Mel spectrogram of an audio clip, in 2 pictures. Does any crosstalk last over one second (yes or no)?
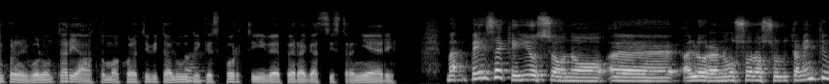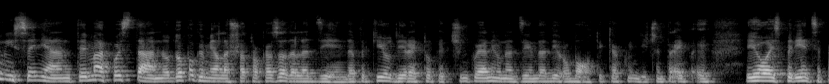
no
